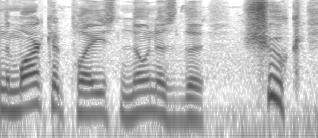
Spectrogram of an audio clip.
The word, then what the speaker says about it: shuk: marketplace known as the shuk now I can say it that way as a Scotsman but then I've been corrected by Americans say it's not shook it it is shook well here's that story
